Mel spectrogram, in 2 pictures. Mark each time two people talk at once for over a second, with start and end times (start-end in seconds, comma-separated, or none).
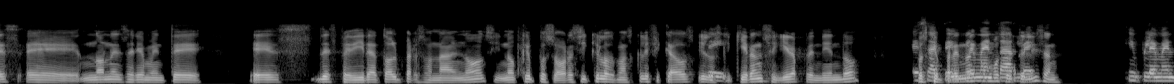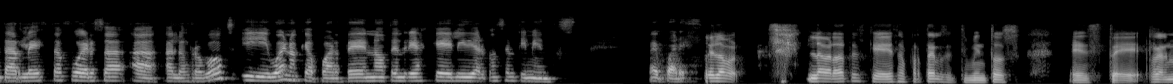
9.1-10.4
